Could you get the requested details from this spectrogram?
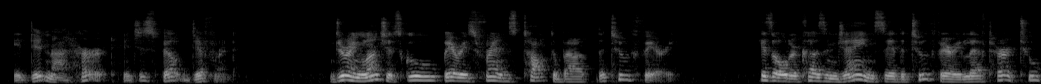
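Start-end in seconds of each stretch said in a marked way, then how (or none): none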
